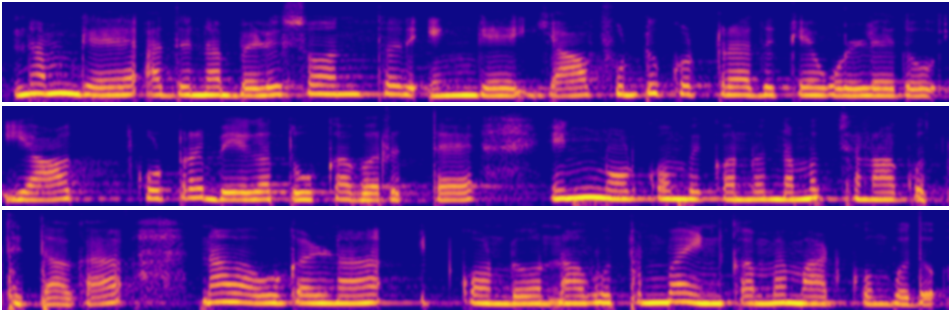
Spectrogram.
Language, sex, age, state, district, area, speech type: Kannada, female, 18-30, Karnataka, Bangalore Rural, rural, spontaneous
